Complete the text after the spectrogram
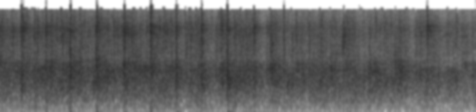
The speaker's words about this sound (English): We can all benefit from a round of applause for Kathy as well.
